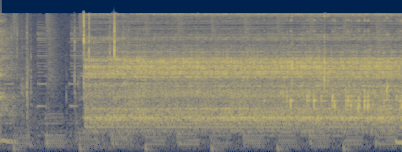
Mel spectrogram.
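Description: Toy espresso machine's built-in sound effect, set off by pressing its button: a steady, recorded coffee-machine whirr and hiss starting about a second in and running on.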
